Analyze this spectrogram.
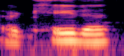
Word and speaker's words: Arcata: to fortuna and eureka arcata is another arcade i guess they pronounce it arcada it's a little town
